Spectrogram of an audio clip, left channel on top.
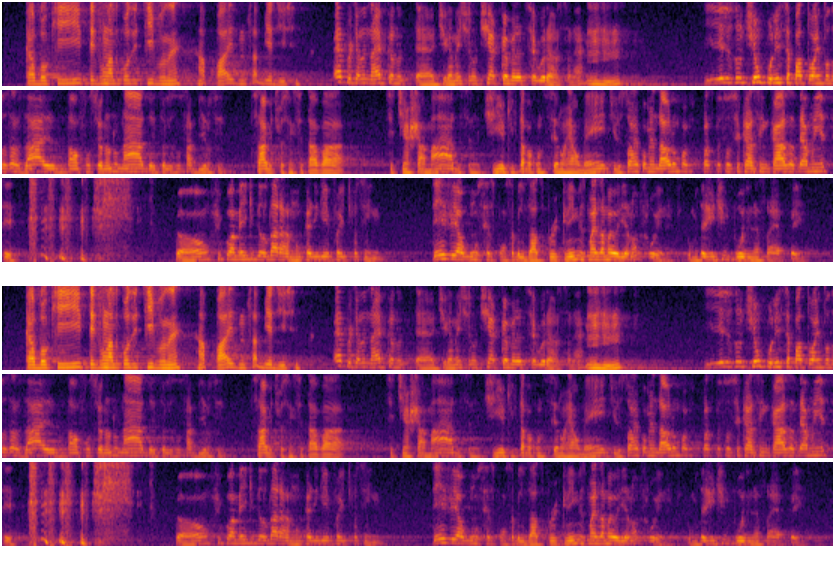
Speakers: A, on the right (about 35°); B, on the left (about 30°).
A: acabou que teve um lado positivo, né? Rapaz, não sabia disso.
B: É, porque na época, no- é, antigamente, não tinha câmera de segurança, né?
A: Uhum.
B: E eles não tinham polícia para atuar em todas as áreas, não tava funcionando nada, então eles não sabiam se, sabe, tipo assim, se tava, se tinha chamada, se não tinha, o que que tava acontecendo realmente. Eles só recomendaram para as pessoas ficassem em casa até amanhecer.
A: <laughs>
B: Então, ficou a meio que Deus dará. Nunca ninguém foi, tipo assim, teve alguns responsabilizados por crimes, mas a maioria não foi, né? Ficou muita gente impune nessa época aí.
